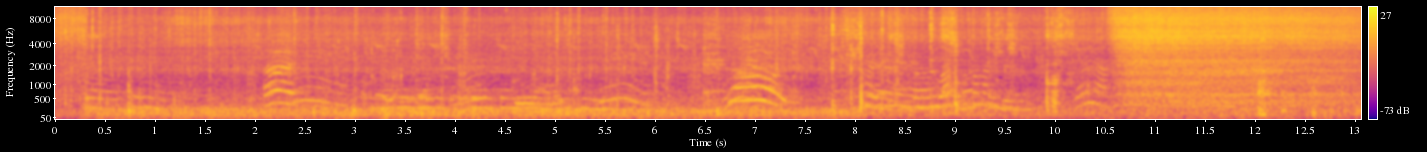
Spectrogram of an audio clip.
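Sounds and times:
spices sizzling in hot oil: 0.0s - 13.0s
fingers stirring spice in steel bowl: 2.8s - 11.2s.

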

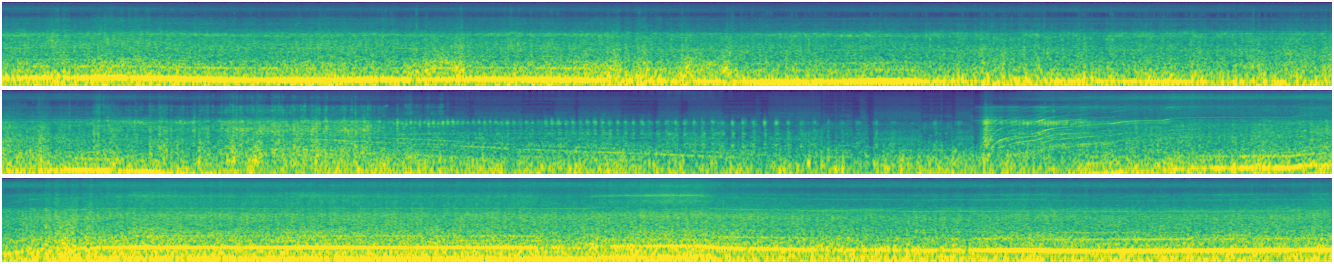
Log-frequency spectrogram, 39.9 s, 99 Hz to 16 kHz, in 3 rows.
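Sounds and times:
electric motor and propeller: 0.0s - 39.9s
wind: 0.0s - 39.9s.

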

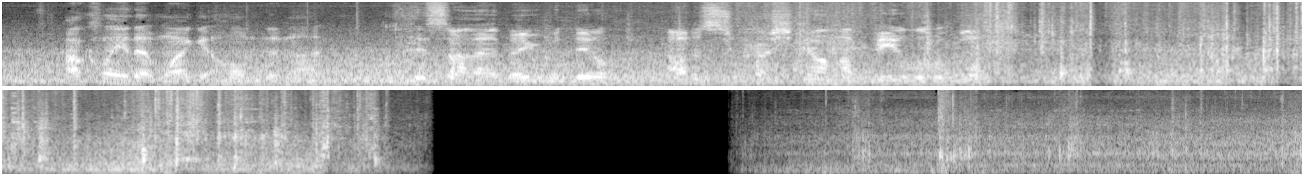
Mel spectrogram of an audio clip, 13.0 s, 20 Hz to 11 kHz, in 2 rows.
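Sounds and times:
faint outdoor background: 0.0s - 8.7s
crunch: 3.8s - 8.6s, 10.2s - 13.0s.

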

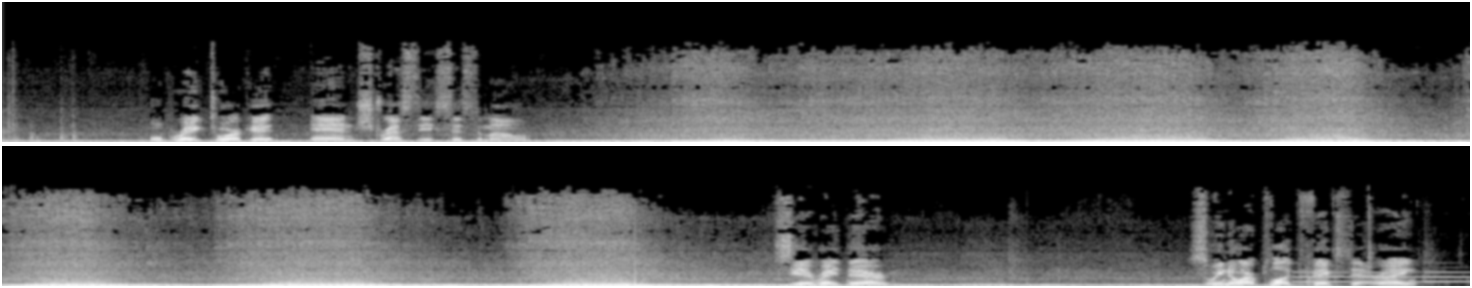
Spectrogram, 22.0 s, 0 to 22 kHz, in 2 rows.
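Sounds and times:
engine revving under load: 3.7s - 20.4s.

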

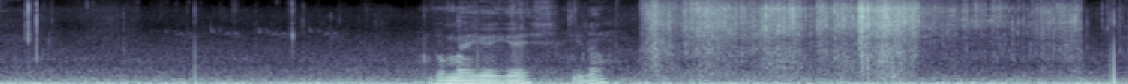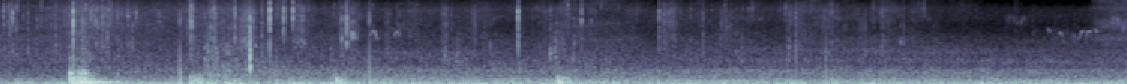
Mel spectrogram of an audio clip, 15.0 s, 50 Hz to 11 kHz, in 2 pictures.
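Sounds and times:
wind rumble on microphone: 0.0s - 15.0s
plastic bag crinkling: 4.2s - 8.5s.

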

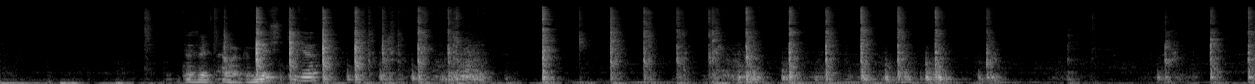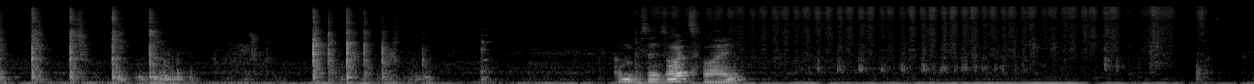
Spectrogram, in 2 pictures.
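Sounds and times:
utensil scraping against bowl: 1.7s - 8.6s, 13.2s - 15.4s, 19.2s - 24.6s.

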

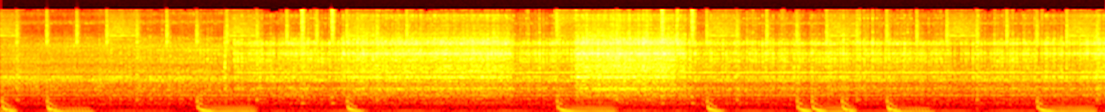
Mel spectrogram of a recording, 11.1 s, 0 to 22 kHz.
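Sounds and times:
drill press cutting steel: 0.0s - 11.0s
low thuds falling in pitch: 2.0s - 2.4s, 5.6s - 6.1s, 8.0s - 9.3s.

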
